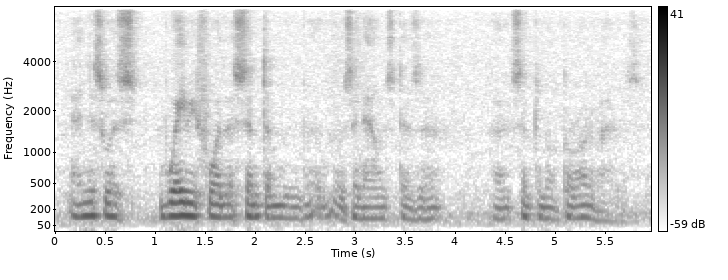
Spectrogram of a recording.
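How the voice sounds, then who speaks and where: Somewhat breathy, a man talks with fairly even intonation. His loudness swings a lot. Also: medium pitch for a man, moderate pace. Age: 70s. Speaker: patient sharing recovery story. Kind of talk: personal testimony vlog. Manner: halting, many fillers.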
